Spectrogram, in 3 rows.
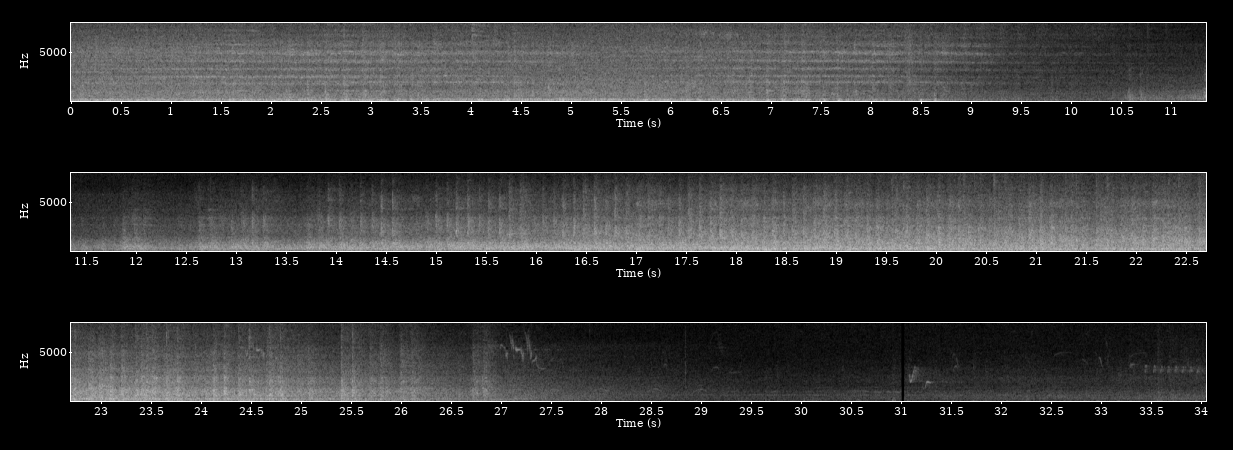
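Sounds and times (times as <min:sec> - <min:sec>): clickety-clack over rail joints: 0:00.0 - 0:09.0, 0:10.5 - 0:27.4
train wheels rumbling over bridge: 0:00.0 - 0:27.9.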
